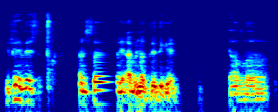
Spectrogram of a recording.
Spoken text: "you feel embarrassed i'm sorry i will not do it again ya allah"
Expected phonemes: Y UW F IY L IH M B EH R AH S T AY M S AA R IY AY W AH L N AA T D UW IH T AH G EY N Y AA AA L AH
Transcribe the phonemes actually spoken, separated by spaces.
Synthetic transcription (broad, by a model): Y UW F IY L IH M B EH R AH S AY M S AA R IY AY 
